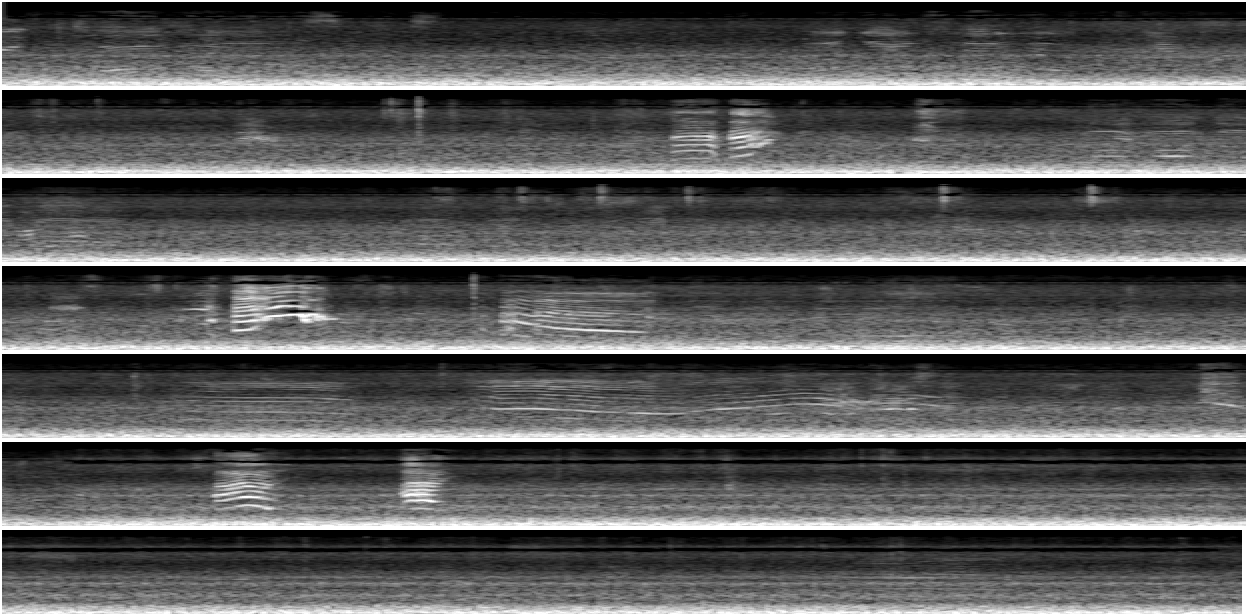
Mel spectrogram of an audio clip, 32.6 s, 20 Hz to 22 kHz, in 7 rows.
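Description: Cabin noise of a Boeing 737 MAX 8 on approach, heard from a window seat: a loud, steady low rumble of the CFM LEAP-1B engines and airflow. Over it, a few faint voices rise and fall now and then.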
